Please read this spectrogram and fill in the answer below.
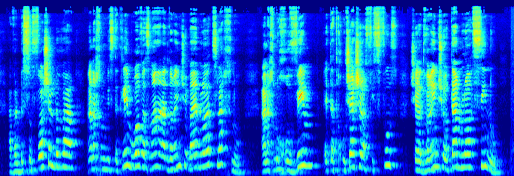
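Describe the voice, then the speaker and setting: A woman speaks at a moderate pace, her high voice carrying lively intonation. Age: 30s. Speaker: dating coach. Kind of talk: solo podcast talk.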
